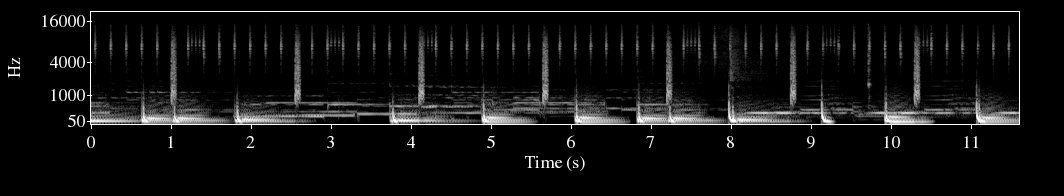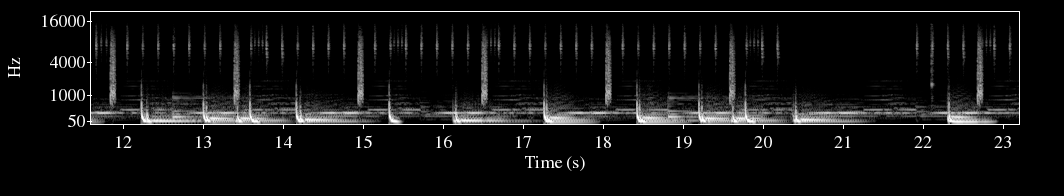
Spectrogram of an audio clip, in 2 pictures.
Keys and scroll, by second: 20.4 Return.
